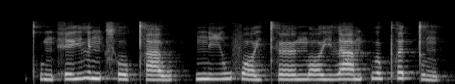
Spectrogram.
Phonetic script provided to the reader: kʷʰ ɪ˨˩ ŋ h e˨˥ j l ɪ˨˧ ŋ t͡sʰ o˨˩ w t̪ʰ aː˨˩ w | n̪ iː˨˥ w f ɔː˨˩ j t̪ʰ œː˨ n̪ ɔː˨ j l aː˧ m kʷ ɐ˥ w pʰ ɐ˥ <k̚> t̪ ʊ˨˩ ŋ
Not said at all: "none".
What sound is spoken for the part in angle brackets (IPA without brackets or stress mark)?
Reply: t̚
